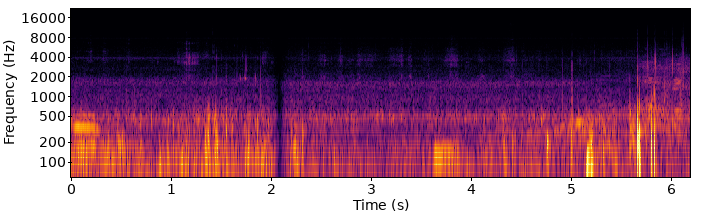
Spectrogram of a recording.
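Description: Water sloshing and rumbling around a camera held at the water's surface, with a brief drop-out about two seconds in and a few sharp knocks near the end.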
